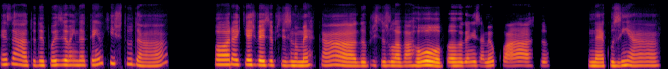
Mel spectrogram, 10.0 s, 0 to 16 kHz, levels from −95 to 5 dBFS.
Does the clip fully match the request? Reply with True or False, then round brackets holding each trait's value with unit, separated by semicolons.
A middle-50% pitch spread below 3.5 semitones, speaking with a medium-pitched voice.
False (2.9 semitones; 210 Hz)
